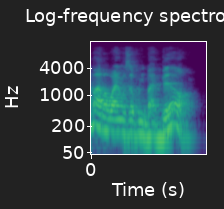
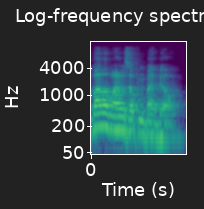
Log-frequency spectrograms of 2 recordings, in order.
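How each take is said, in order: First: The stress falls on the word Bill. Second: The stress falls on the word bottle. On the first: The sentence answers who opened the bottle. The speaker calls it right. "You have to put stress on Bill again" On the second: The sentence is about what happened to the bottle. The speaker calls it wrong. "That answer to that question doesn't make any sense"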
